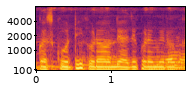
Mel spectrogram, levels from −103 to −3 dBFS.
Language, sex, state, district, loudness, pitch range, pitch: Telugu, male, Andhra Pradesh, Sri Satya Sai, -13 LUFS, 115-120 Hz, 120 Hz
